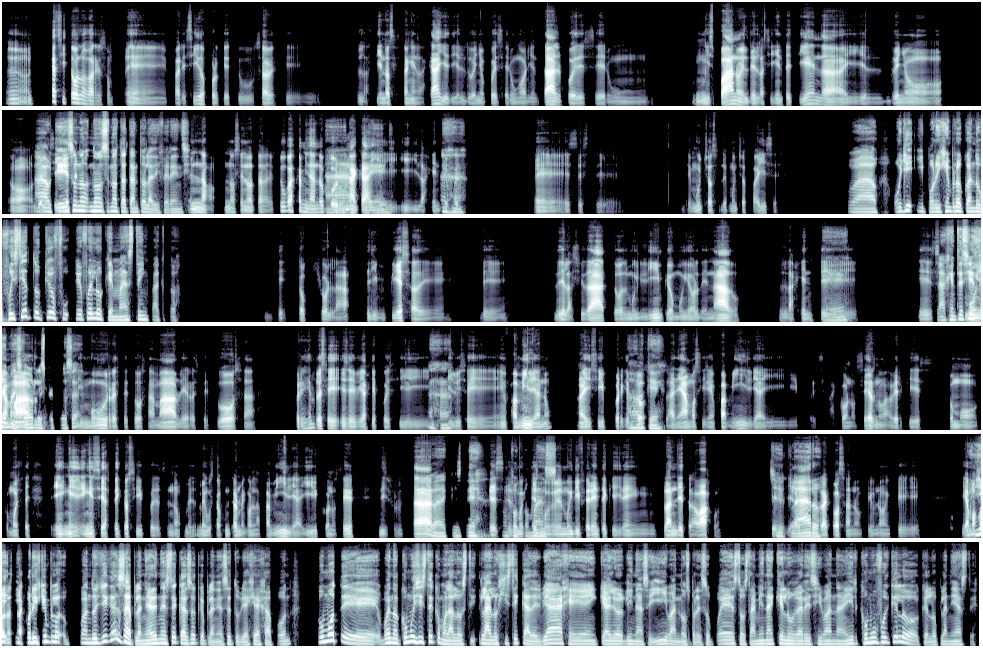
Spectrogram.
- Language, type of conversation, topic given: Spanish, podcast, ¿Prefieres viajar solo o en grupo, y por qué?
- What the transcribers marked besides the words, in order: none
